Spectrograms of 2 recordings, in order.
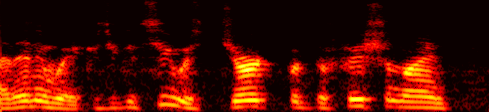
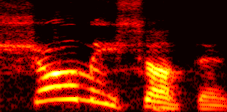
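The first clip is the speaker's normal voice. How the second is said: exasperated, frustrated yell, pitched high; 5 semitones higher, 4 dB louder than usual. Retelling watching a show that cuts off: imitating own screaming at tv. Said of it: "I'm screaming at the T V going".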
